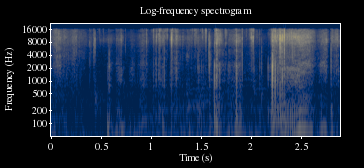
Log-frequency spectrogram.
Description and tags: Queneau manip carton 02
grattement sur un carton alveolé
